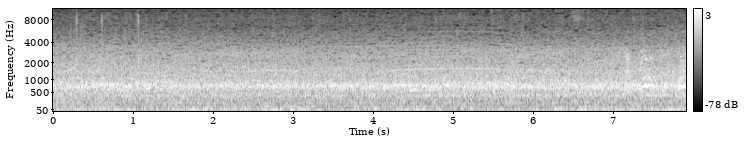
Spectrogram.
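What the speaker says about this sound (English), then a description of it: "Listen to this crowd just shaking the girders of this place, trying to help their defense." A stadium crowd at a USC versus Colorado college football game roars in a constant, dense wall of noise for eight seconds without letup, heard from within the stands with an announcer's voice faintly underneath.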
